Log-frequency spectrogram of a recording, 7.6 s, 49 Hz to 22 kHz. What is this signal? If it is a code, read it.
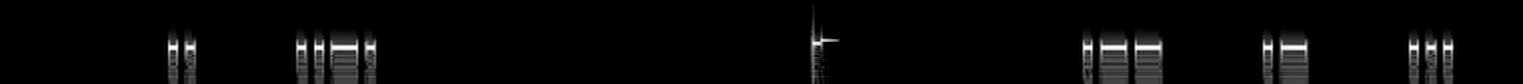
Morse code, heard as a keyed tone, about 28 wpm, spaced as for 13 wpm, 700 Hz. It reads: IF WAS
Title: 4x Character Spacing - Top 100 Words - 28wpm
